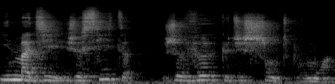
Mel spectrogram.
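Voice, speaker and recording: With lively intonation and a medium pitch, a woman speaks amid audible room echo. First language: Kikongo (speaking French). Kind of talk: testimony. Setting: studio. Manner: halting, with hesitations.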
